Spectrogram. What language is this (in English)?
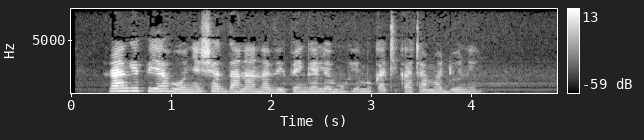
Swahili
